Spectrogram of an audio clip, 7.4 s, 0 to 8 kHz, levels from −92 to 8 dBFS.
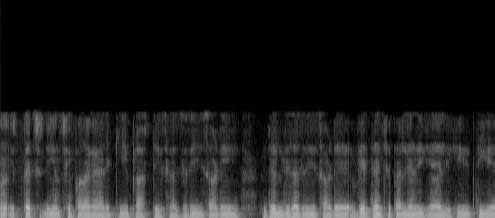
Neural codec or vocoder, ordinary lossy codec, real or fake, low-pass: none; AAC, 16 kbps; real; 7.2 kHz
